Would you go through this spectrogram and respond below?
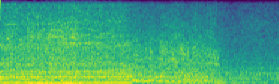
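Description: Production race cars in iRacing roar past in a loud engine drone that fades slightly as they pull away, with no commentary over it.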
